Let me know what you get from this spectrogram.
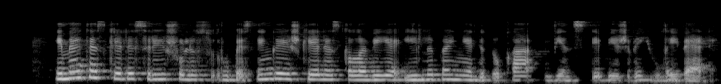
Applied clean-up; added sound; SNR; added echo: none; none; none; none.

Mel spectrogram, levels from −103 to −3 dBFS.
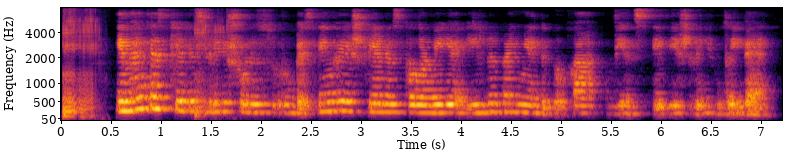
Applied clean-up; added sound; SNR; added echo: neural mask model DeepFilterNet 3.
